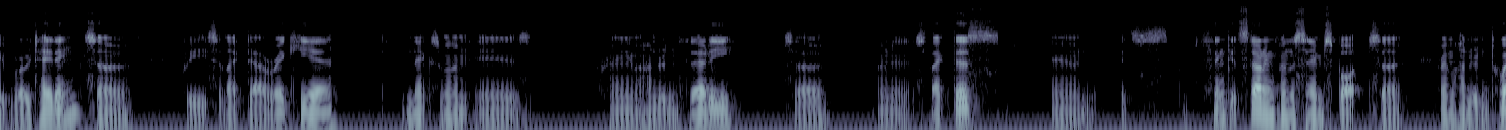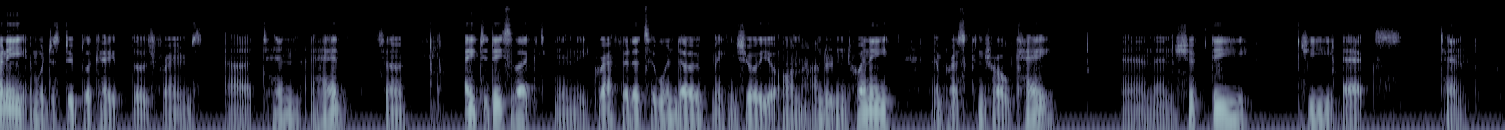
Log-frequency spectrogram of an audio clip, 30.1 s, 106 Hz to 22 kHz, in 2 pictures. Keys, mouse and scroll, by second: 6.8-9.2 middle drag, 12.2-14.2 middle drag, 19.7 a, 25.6 ctrl+k, 27.5 shift+d.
